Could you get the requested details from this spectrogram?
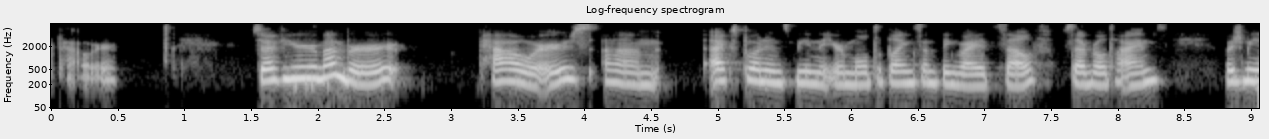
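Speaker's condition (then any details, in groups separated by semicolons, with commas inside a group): No condition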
